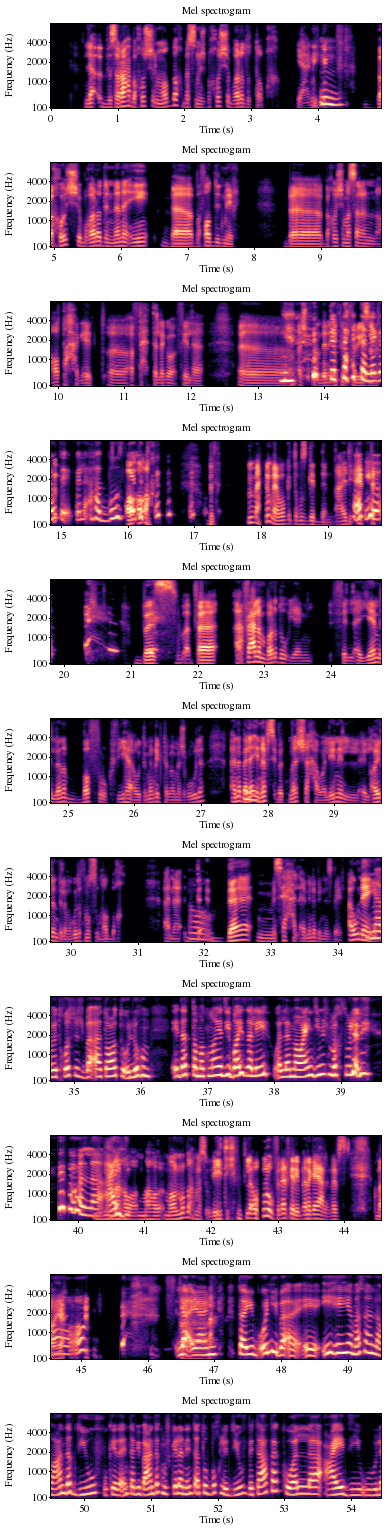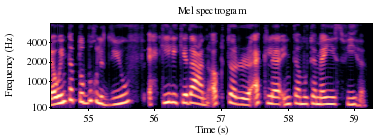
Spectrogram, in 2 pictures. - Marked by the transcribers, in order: laugh; laugh; laughing while speaking: "تفتح التلاجة وتقفلها، هتبوظ كده"; laugh; tapping; laughing while speaking: "آه، آه، ما هي ما هي ممكن تبوظ جدًا، عادي جدًا"; chuckle; giggle; laughing while speaking: "أيوه"; laugh; in English: "الأيلِند"; laughing while speaking: "مش مغسولة ليه"; laugh; laugh; laughing while speaking: "في الأول وفي الآخر يبقى أنا جاي على نفسي ما يعني"; chuckle; chuckle; other noise
- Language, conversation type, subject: Arabic, podcast, إيه أكتر حاجة بتستمتع بيها وإنت بتطبخ أو بتخبز؟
